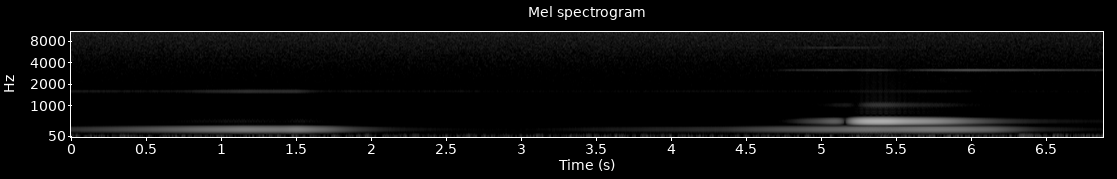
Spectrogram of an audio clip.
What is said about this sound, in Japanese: こうして音叉の音色に耳を傾けていると、だんだんと心の波形もまっすぐに静かに落ち着いていきませんか？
